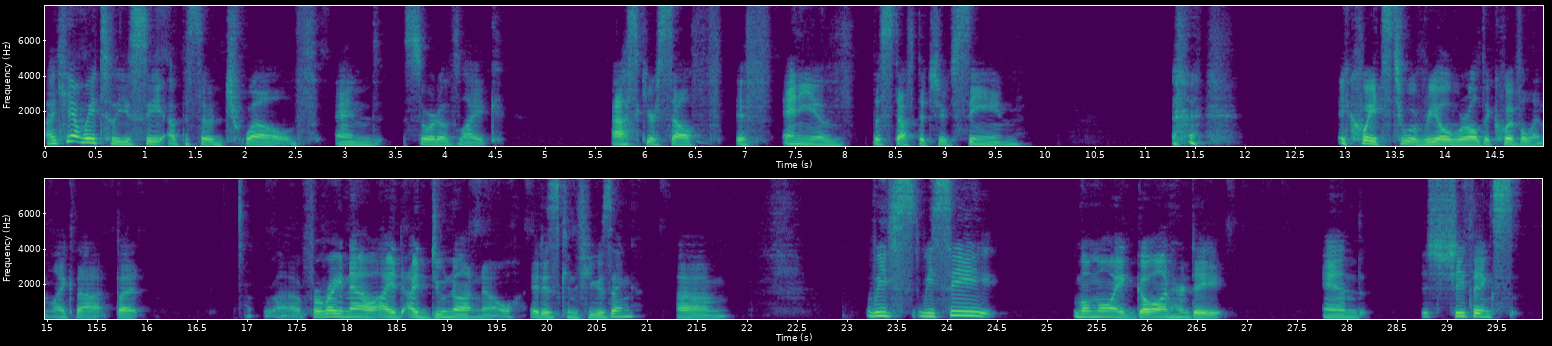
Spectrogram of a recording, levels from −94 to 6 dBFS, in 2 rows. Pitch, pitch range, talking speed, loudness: 145 Hz, 130-180 Hz, 110 wpm, -24 LUFS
